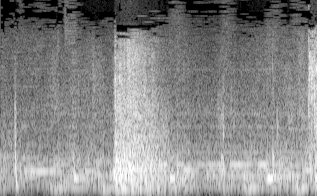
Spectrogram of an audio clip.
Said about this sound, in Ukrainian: на екрані в туалеті з'являється лисий чоловік з пістолетом в руці. Люто вигукуючи, він стріляє в лежачого чоловіка.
